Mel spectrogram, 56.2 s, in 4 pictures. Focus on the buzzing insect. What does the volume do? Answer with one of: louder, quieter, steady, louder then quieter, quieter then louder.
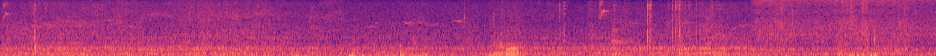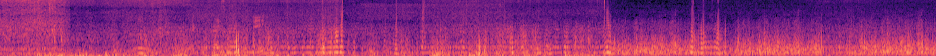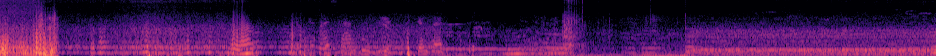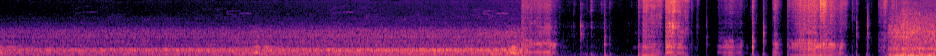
quieter then louder.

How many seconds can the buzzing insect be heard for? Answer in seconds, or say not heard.
56 s.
